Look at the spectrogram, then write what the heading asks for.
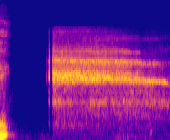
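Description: After a brief vocal sound and a pause, a steady breath drawn through a constricted throat with the mouth closed gives a soft, hissing, snore-like rasp lasting a couple of seconds, as a breathing exercise with eyes closed.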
